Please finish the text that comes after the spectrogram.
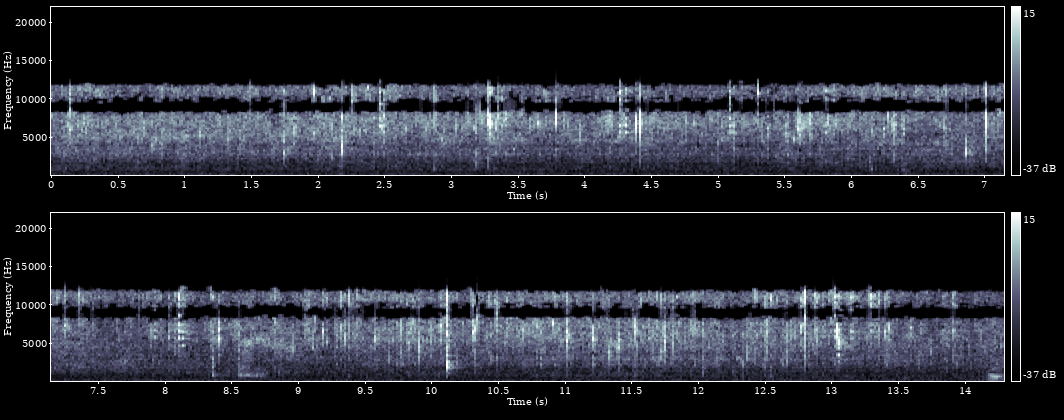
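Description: Papad rolls fry in hot oil with a steady, dense crackle and fine popping that runs evenly throughout, close and moderately loud, with no voices.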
